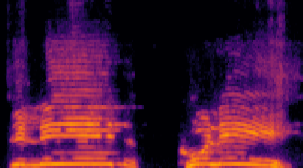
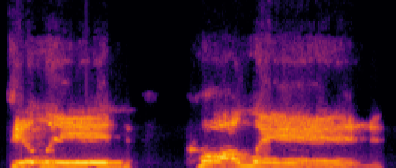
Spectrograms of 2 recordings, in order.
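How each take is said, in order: First: The name is said with a French accent. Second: The name is said with an American accent. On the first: The speaker calls it right. "He should have said it with like a French accent" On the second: The speaker calls it wrong. "he says it all like American, like"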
